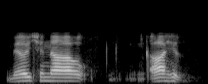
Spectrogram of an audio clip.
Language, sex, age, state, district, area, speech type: Kashmiri, male, 30-45, Jammu and Kashmir, Anantnag, rural, conversation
